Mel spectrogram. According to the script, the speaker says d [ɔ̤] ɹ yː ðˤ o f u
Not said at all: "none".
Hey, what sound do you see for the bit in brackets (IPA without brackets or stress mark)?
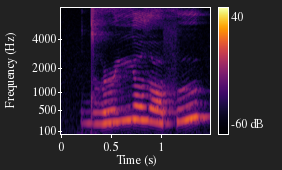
ɔ̤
